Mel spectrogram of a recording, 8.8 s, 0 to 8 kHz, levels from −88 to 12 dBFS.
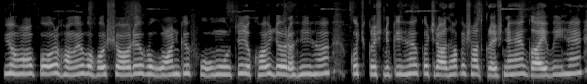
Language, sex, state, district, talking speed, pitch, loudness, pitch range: Hindi, female, Goa, North and South Goa, 185 wpm, 250 Hz, -24 LUFS, 235-260 Hz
